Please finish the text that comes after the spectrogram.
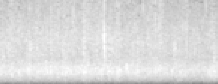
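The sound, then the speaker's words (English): An audience in Grantsville claps steadily, a dense, loud wash of many hands with no distinct beats, sustained evenly throughout without any voices rising above it. “And I know I have you clapping a lot, but I have to acknowledge one more group.”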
